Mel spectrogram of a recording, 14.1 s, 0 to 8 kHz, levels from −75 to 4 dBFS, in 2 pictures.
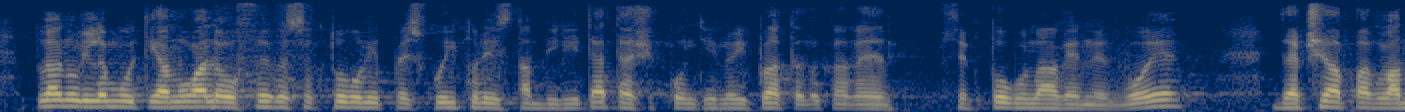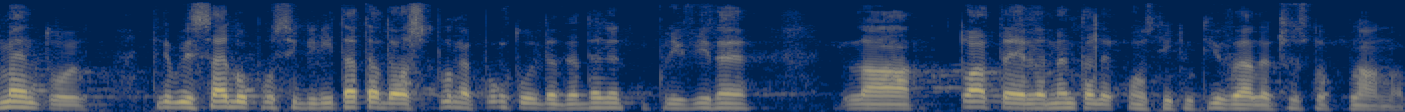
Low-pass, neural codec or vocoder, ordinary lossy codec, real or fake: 7.2 kHz; codec, 16 kHz, 2 kbps, X-Codec, HuBERT features, trained on general audio; none; fake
